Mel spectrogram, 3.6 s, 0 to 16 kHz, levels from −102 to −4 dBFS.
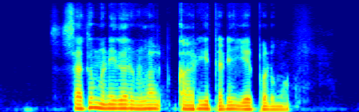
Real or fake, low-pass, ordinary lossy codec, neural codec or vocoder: fake; 14.4 kHz; none; codec, 44.1 kHz, 2.6 kbps, SNAC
